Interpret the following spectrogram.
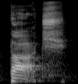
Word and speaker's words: touch: and the ch sound, which we pronounce as touch. Pronounce after me.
